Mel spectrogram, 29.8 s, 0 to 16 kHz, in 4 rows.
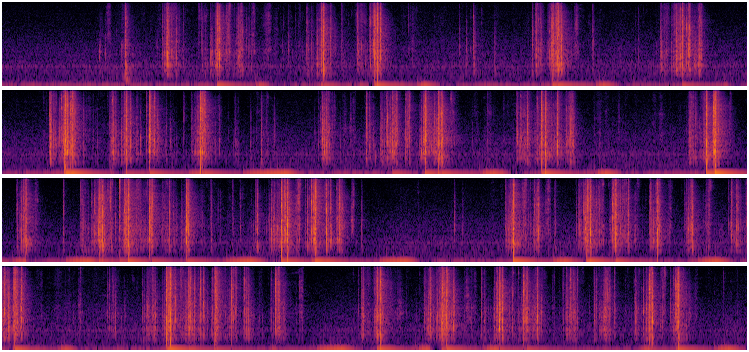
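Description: A 3x3 Rubik's cube being turned fast by hand in a speedsolve: rapid plastic clicking and clacking of the layers. The clicks come in quick bursts with short pauses between them, starting about a second in.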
